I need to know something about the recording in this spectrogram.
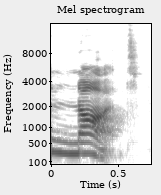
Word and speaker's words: knot: all the talking and a not we don't say the K sound the K is silent let's try it some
